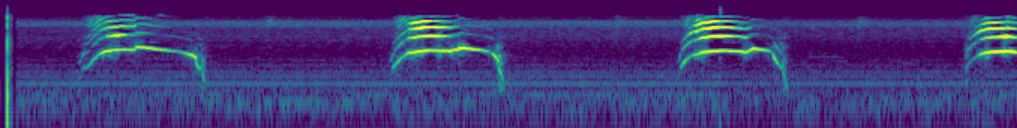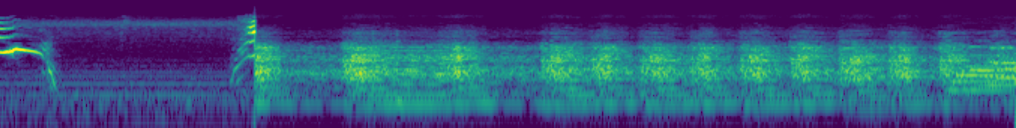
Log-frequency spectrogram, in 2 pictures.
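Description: A very young kitten meowing four times, each high thin call rising then falling in pitch, about a second and a half apart. Music with a steady beat comes in about six seconds in.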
